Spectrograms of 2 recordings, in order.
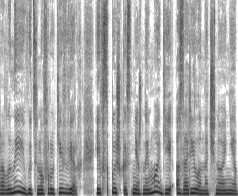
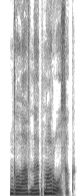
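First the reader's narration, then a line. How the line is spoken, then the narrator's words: Quiet. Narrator (Russian): тихо произнес Рони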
